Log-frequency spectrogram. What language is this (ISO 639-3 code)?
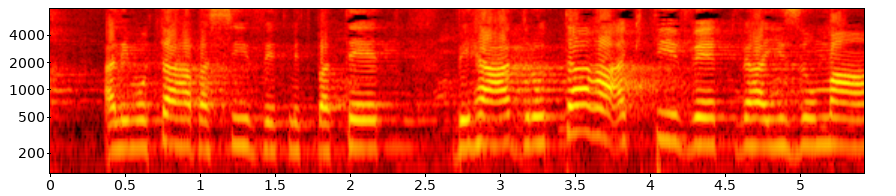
heb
